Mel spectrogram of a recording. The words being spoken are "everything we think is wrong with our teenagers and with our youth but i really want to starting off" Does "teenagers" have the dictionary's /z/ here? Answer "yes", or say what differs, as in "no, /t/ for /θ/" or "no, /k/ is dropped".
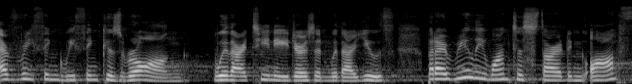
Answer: yes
